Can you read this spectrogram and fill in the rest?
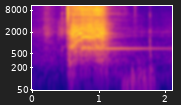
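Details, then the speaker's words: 1997 Honda ST1100 Pan European, long neglected, cranked on a jump pack with the plugs out. Brief strong whir as the starter spins the engine freely, then winds down; starter works and there is spark. "well the start motor works huh look at that we do have spark"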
